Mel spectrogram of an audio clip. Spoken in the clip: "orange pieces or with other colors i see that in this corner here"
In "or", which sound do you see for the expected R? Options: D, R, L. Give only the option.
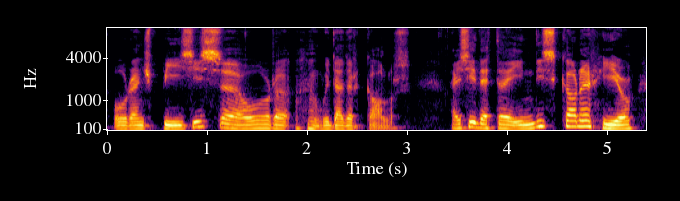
R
